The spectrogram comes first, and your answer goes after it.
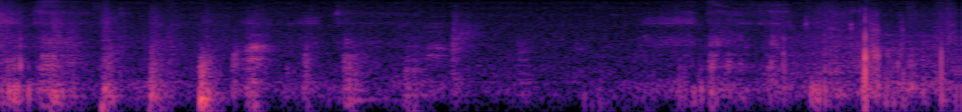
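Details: Molly, a pet dog, asleep on the sofa indoors, snoring: rough snorting breaths in quick succession, roughly two per second at first, growing quieter and more irregular toward the end, with a faint catch near the close.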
